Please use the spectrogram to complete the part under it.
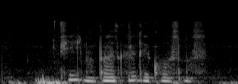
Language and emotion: Russian, neutral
